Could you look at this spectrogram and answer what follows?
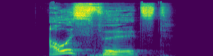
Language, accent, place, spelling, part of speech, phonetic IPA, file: German, Germany, Berlin, ausfüllst, verb, [ˈaʊ̯sˌfʏlst], De-ausfüllst.ogg
- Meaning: second-person singular dependent present of ausfüllen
